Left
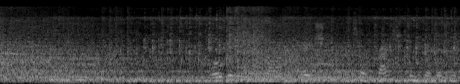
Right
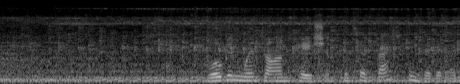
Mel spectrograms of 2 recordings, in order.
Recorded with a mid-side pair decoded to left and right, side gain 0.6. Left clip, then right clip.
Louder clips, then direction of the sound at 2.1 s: Right 5 dB; 65° right.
